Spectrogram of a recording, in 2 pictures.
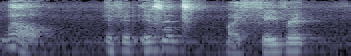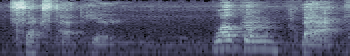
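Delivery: sweet, soft-spoken, breathy, sugary voice. A narrator voices a woman who turns around to speak, in her sweet voice. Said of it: "she says in her sweet voice".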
